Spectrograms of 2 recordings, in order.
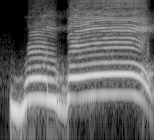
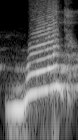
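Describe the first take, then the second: First: बूंदे stretched long with a clear nasal बूं and a long final े; clear slow pronunciation. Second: बूंद said short with a rising end; quick clear बूंद; short model word. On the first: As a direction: draw out बूंदे slowly and nasally. (बूंदे धीरे और नासिक्य उच्चारण से) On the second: (बूंद छोटा, उठते सुर में) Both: Shown as a demonstration. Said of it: "जैसे मैं उच्चा-, अ, शब्दों का उच्चारण कर रही हूं".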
